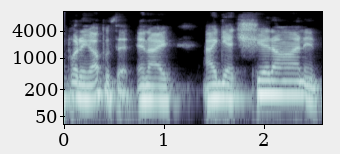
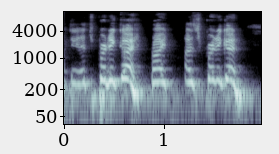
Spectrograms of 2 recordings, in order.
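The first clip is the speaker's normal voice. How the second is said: high-pitched approving comic impression; grudging praise in a high put-on voice; high, lighter impersonation of a comedian; Bill Burr; 13 semitones higher than usual. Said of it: "but I'm like".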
